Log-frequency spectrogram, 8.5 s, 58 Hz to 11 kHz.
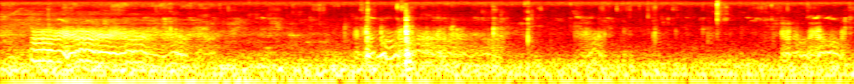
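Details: Kitten eating fish bones, recorded Wednesday 17 July 2019 on Jalan Kolonel Sugiono, Kuala Kapuas, Central Kalimantan, Indonesia; one drawn-out, wavering meow in the first two seconds, then scattered sharp clicks and faint bird chirps over steady low background hum.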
